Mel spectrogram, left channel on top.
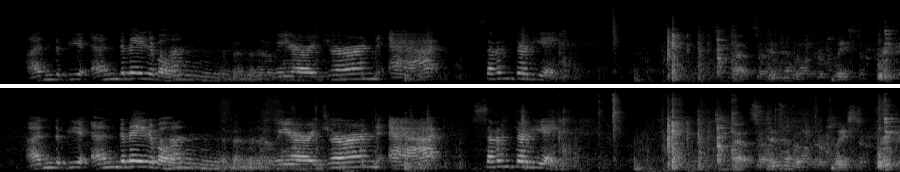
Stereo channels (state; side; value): quieter; left; 8.3 dB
